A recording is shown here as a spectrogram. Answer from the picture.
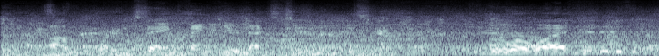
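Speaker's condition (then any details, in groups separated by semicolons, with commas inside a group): No condition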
